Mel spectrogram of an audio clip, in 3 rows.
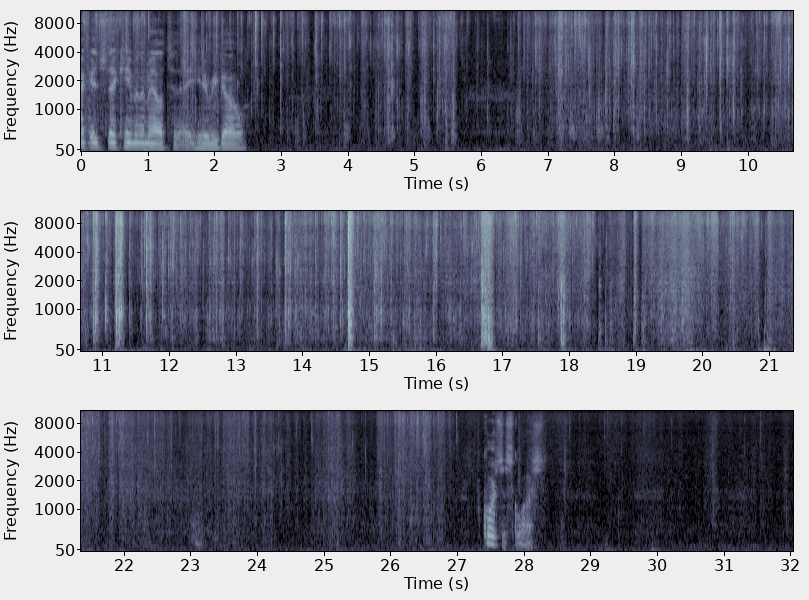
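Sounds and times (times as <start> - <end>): packaging crinkling and rustling: 0.0 - 27.1
parcel packaging tearing: 1.6 - 5.9, 6.5 - 22.0.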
